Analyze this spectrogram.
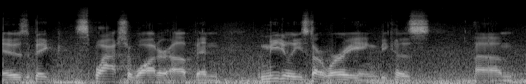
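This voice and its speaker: A man talks over noticeable background noise. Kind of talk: interview answer. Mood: earnest recounting. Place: street.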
